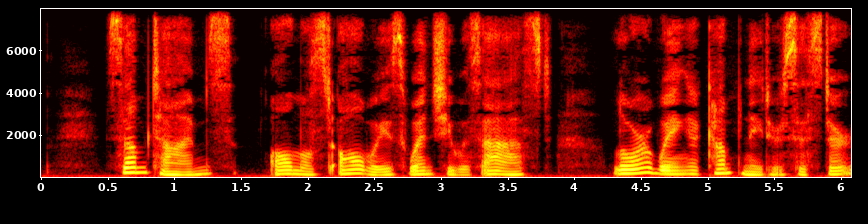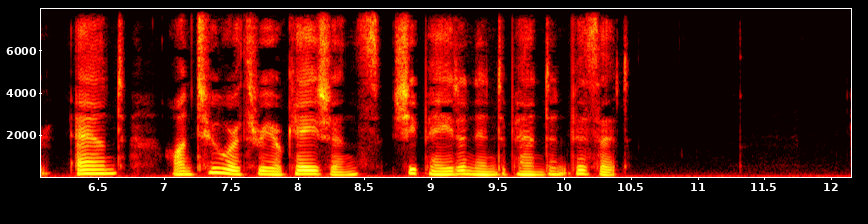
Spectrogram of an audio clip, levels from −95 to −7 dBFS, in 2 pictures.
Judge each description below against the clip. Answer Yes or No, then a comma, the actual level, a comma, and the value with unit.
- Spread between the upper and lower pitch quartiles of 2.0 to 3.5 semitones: No, average, 4.6 semitones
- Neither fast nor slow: No, slow, 115 wpm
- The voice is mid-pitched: Yes, medium, 160 Hz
